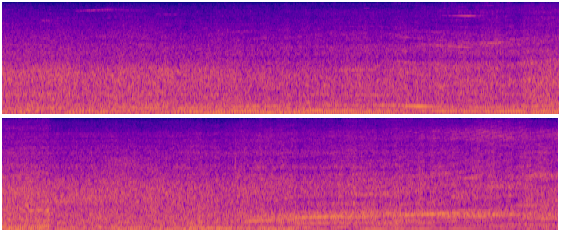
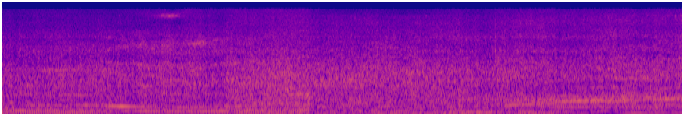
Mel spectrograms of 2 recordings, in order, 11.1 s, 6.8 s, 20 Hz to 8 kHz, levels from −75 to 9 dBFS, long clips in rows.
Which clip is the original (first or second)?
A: first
